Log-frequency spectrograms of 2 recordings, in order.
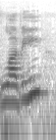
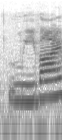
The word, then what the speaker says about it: Levi: then i refused oh i kept reading his name as levy when it's levi but for some reason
